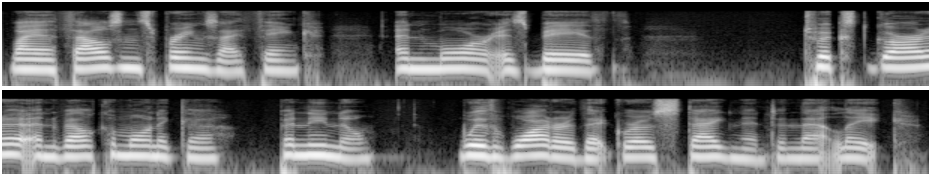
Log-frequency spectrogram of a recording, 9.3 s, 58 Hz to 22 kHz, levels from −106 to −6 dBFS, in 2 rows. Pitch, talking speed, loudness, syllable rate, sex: 195 Hz, 155 wpm, -19 LUFS, 4.8 syllables/s, female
